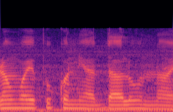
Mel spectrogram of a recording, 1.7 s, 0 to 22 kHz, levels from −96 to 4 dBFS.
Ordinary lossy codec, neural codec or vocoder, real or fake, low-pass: none; none; real; none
